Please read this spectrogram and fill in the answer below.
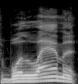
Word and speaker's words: Willamette: south of what is now Portland Oregon its Willamette dude you got that wrong remember we were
